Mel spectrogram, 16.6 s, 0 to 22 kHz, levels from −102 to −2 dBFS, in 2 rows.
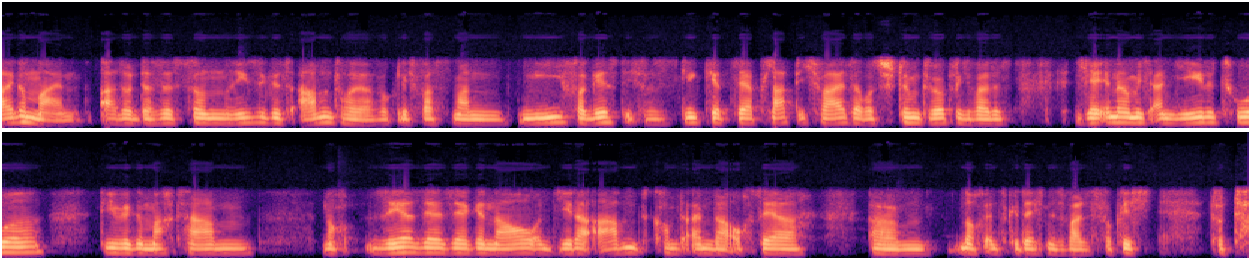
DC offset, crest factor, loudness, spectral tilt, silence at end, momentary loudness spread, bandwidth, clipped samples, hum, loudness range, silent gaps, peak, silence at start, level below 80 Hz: under 0.1%; 16 dB; -21 LUFS; -8 dB/octave; 0 s; 8 LU; 4.4 kHz; under 0.1%; none; 2 LU; none; -4 dBFS; 0 s; -76 dBFS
